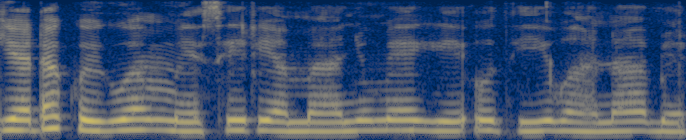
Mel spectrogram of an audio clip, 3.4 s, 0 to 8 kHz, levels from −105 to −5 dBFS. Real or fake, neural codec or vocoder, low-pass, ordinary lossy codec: real; none; none; none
